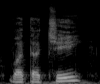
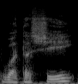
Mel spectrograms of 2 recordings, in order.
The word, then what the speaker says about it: watashi: When the plant manager of a major Japanese automobile company met technical trainees from Thailand, he heard them speaking watachi, jidoucha, instead of watashi, jidosha, I and automobiles, and said to the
